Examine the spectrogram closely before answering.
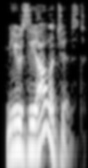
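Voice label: "museologist", British English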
